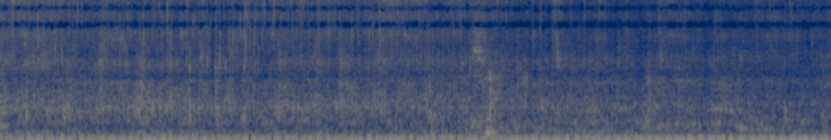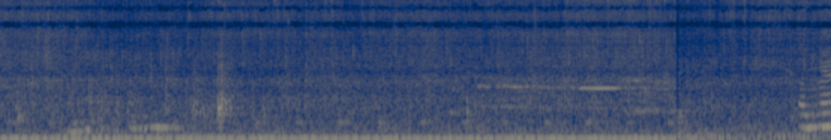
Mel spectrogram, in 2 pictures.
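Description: Potatoes and spinach fry gently in a pan for aloo palak sabzi, giving a soft, even sizzle with a steady low hum beneath and occasional faint stirring.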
